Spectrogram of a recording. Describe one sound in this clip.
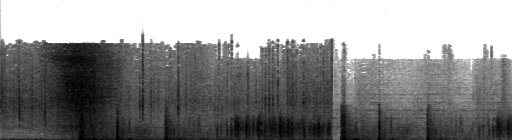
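Sharp blasts from a weapon ring out several times.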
